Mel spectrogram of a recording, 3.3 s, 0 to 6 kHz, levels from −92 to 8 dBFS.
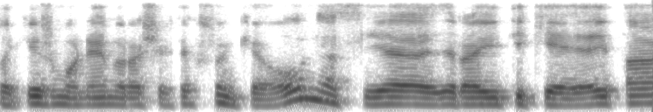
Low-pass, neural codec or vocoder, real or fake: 5.4 kHz; none; real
